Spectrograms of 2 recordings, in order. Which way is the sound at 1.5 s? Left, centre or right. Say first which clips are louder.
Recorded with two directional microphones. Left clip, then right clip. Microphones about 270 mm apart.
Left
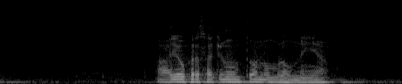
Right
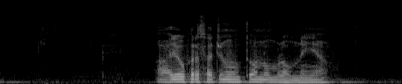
Right 5 dB; right.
